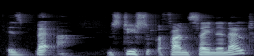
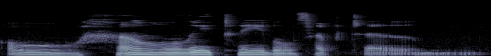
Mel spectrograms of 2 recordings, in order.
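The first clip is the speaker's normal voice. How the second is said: very slow, soft, gloating sneer; sneering monster; 3 semitones lower, 16 dB quieter, much slower than usual. Acted. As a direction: savour the words like a creature that has won.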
